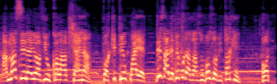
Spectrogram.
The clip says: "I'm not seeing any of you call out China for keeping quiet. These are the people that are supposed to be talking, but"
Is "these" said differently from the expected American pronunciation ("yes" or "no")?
yes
